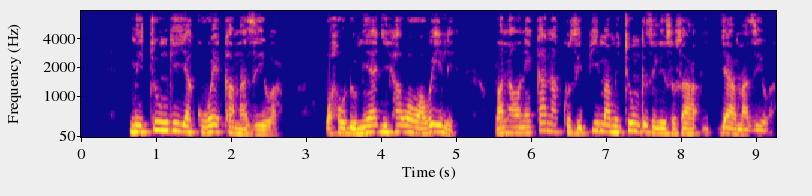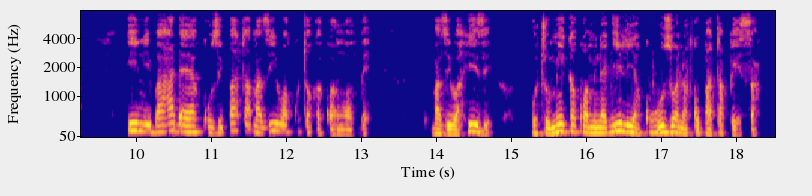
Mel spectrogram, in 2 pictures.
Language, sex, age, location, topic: Swahili, male, 18-24, Kisumu, agriculture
